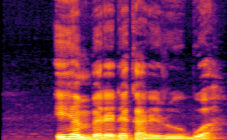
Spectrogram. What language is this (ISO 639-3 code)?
ibo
